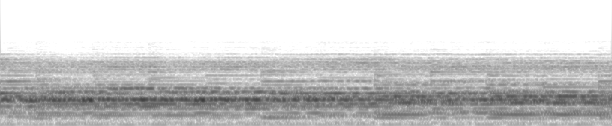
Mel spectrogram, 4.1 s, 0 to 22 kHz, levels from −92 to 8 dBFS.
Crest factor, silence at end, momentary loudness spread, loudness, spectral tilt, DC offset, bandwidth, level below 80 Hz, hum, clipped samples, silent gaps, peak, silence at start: 16 dB; 0 s; 4 LU; -28 LUFS; -1.5 dB/octave; under 0.1%; 4 kHz; -64 dBFS; none; under 0.1%; none; -12 dBFS; 0 s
